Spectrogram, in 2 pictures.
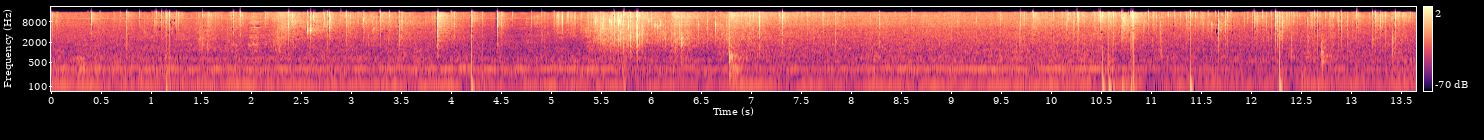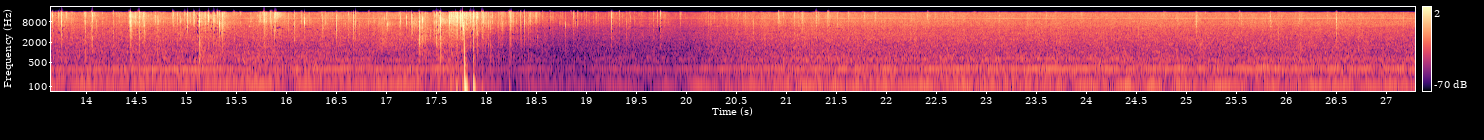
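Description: Egg-coated flatbread shallow-frying in oil on a flat tawa, sizzling and crackling with scattered pops and spatula clicks. About two-thirds of the way through there is a sharp knock, after which the sizzle settles to a quieter, steadier hiss.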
